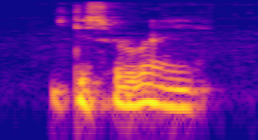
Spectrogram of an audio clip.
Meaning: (verb) 1. To throw into disorder; to break the array of 2. To take off the dress of; to unrobe; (noun) 1. A lack of array or regular order; disorder; confusion 2. Confused attire; undress; dishabille
- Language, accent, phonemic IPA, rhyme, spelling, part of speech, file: English, Southern England, /dɪsəˈɹeɪ/, -eɪ, disarray, verb / noun, LL-Q1860 (eng)-disarray.wav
